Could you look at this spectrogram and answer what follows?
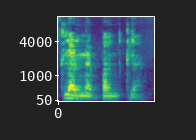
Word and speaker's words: Tlalnepantla: Es Tlalnepantla.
